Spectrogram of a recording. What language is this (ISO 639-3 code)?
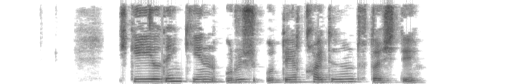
uig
